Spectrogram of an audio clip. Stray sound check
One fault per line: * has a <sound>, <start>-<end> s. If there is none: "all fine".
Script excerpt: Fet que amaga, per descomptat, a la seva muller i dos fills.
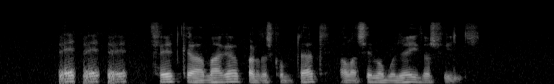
* has a laugh, 0.6-1.3 s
